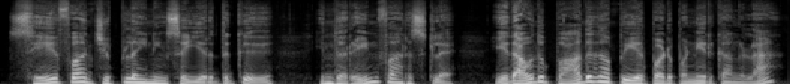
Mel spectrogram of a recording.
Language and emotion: Tamil, fearful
